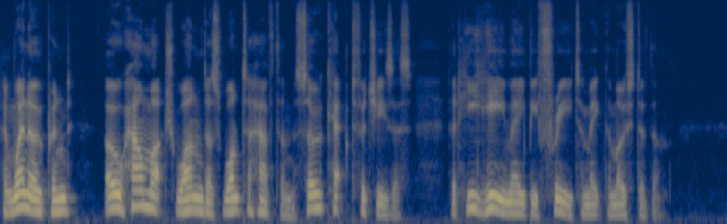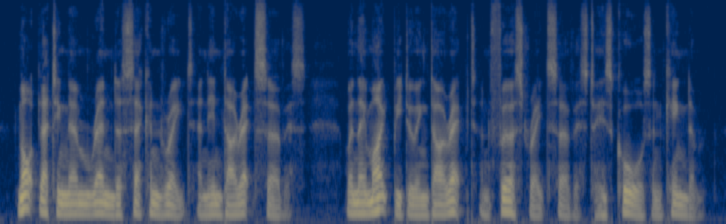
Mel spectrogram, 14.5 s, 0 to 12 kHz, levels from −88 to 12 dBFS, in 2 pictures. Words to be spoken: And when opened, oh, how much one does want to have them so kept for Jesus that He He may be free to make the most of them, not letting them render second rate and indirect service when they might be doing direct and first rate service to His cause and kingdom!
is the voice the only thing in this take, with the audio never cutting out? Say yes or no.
yes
